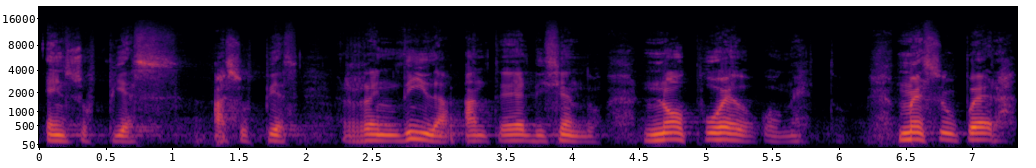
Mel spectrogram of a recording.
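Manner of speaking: quiet, reverent storytelling from the pulpit; hushed preaching. Acted. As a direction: linger tenderly on each word. Hushed retelling at Jesus' feet.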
